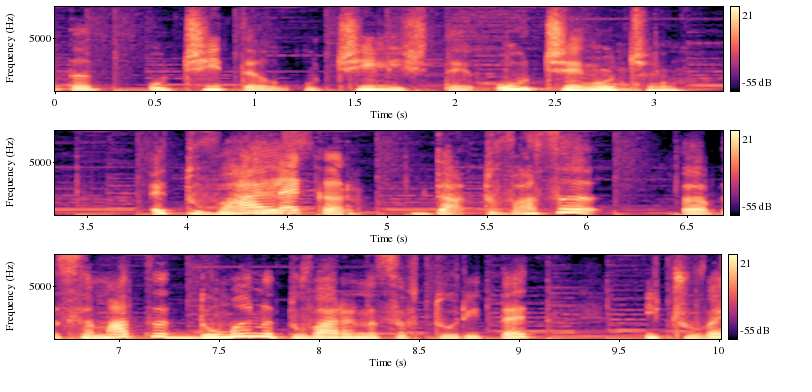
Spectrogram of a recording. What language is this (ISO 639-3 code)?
bul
